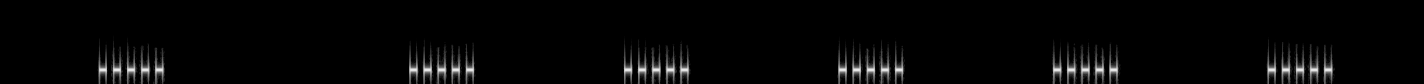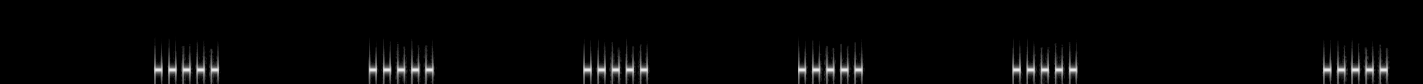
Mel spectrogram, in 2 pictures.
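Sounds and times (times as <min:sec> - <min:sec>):
morse code for numeral five: 0:01.0 - 0:01.7, 0:04.1 - 0:04.8, 0:06.2 - 0:06.9, 0:08.4 - 0:09.1, 0:10.6 - 0:11.2, 0:12.7 - 0:13.4, 0:15.8 - 0:16.5, 0:18.0 - 0:18.6, 0:20.1 - 0:20.8, 0:22.2 - 0:22.9, 0:24.4 - 0:25.1, 0:27.5 - 0:28.2.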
